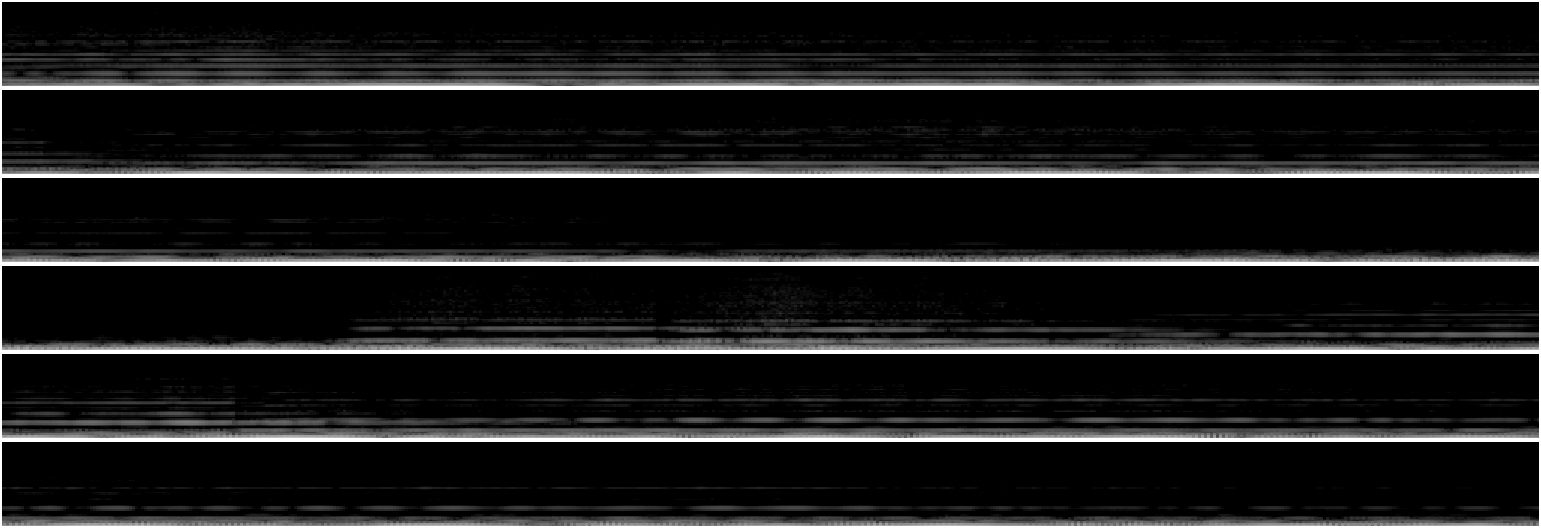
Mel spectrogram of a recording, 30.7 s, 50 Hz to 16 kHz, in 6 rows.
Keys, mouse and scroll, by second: 0.5 click, 1.1-2.4 typing, 2.8 click, 3.8 ctrl+alt+shift+click, 4.7 alt+shift+click, 5.5 ctrl+alt+shift+click, 8.2 ctrl+alt+click, 9.5-11.4 ctrl+alt+drag, 11.4-11.8 typing, 15.2-18.1 drag, 17.8 g, 18.2 z, 19.6 shift+click, 20.6 click, 22.3 r, 22.6 y, 24.2 click, 25.8-27.4 drag, 26.5-27.2 typing, 28.2 click, 29.2 ctrl+alt+click, 30.3 ctrl+alt+shift+click.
